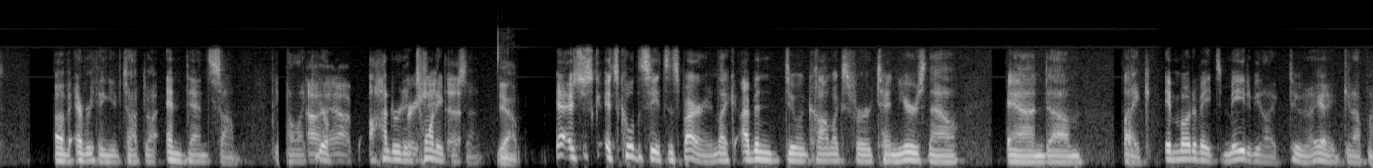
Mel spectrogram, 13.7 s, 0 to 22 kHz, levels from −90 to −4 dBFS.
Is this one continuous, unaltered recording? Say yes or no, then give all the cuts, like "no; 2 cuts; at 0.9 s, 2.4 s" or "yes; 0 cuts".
yes; 0 cuts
